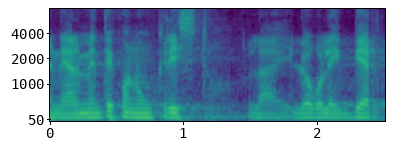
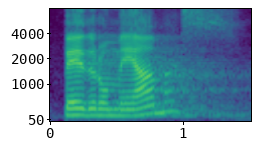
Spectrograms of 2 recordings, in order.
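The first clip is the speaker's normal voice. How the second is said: slow pleading question; 5 semitones higher, 5 dB louder, slower than usual. Acted. Jesus asks again.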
